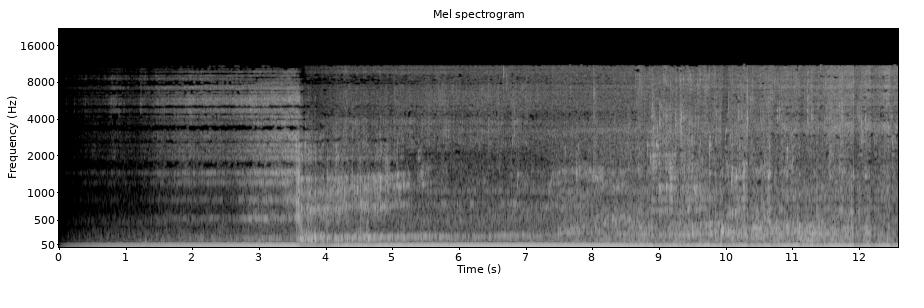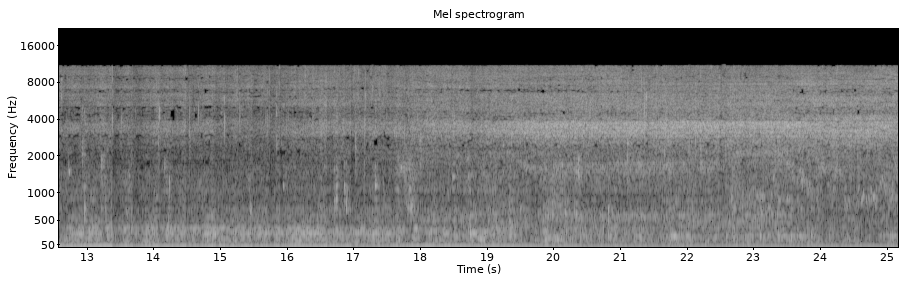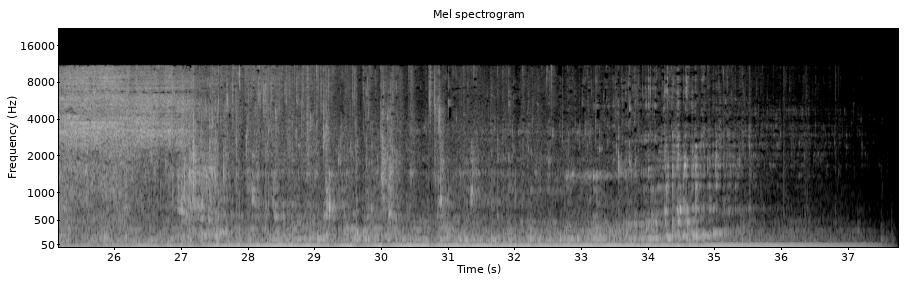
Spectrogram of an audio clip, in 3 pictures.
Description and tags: Bath faucet and drain
Miked at 3-4" distance.
Mic suspended near mouth of faucet spout.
